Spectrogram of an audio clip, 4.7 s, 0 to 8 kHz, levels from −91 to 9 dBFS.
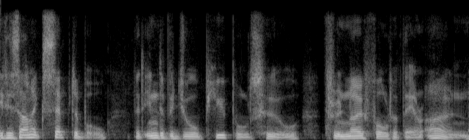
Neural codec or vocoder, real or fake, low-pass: none; real; 7.2 kHz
